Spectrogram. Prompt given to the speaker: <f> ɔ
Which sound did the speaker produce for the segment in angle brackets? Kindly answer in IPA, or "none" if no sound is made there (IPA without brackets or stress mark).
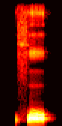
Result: f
